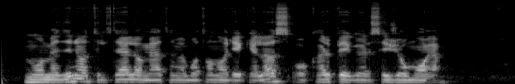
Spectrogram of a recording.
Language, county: Lithuanian, Marijampolė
